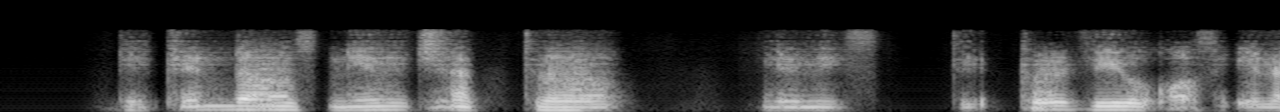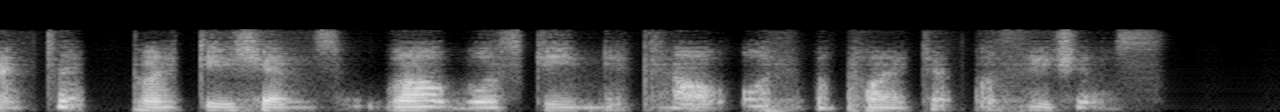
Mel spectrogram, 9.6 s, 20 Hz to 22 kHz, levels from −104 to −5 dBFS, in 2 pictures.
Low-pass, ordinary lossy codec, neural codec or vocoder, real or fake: 7.2 kHz; none; codec, 44.1 kHz, 0.9 kbps, DAC; fake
